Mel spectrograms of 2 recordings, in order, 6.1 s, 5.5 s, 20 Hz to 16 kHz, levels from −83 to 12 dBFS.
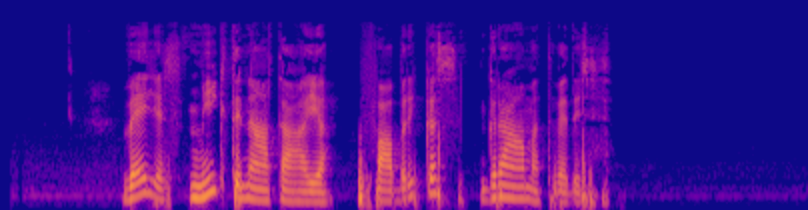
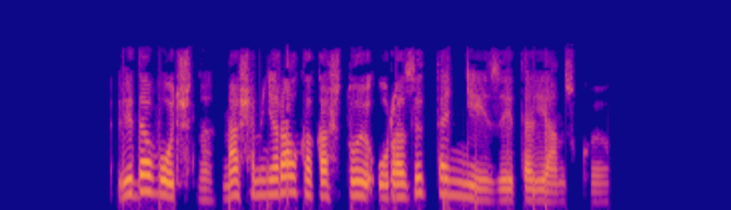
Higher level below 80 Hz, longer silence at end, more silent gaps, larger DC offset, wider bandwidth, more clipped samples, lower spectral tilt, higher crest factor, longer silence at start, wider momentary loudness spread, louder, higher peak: about the same, -56 dBFS vs -58 dBFS; first, 1.5 s vs 0.95 s; second, none vs 1.62-1.66 s, 3.19-3.26 s; neither; first, 11.5 kHz vs 7.8 kHz; neither; first, -5.5 dB/octave vs -4 dB/octave; about the same, 22 dB vs 18 dB; about the same, 0.9 s vs 0.9 s; about the same, 8 LU vs 9 LU; second, -22 LUFS vs -19 LUFS; about the same, -2 dBFS vs -2 dBFS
